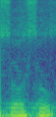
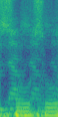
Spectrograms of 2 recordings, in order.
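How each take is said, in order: Both takes have the same delivery.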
